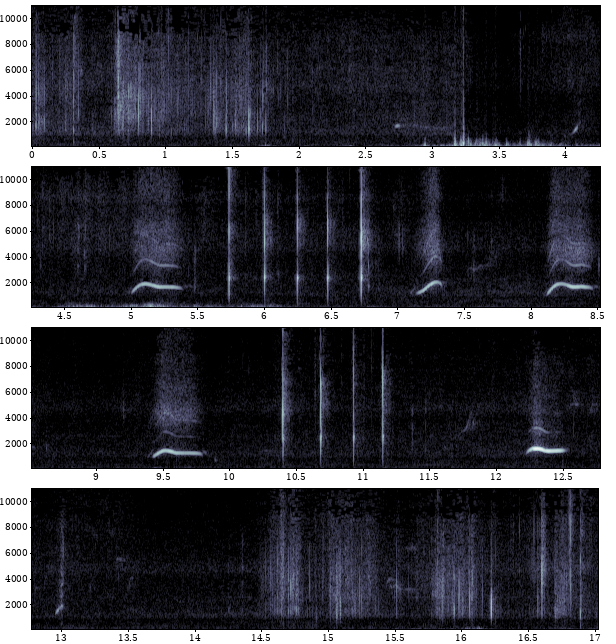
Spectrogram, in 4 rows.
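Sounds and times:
sharp clicks: 5.7 - 6.9, 10.4 - 11.4.

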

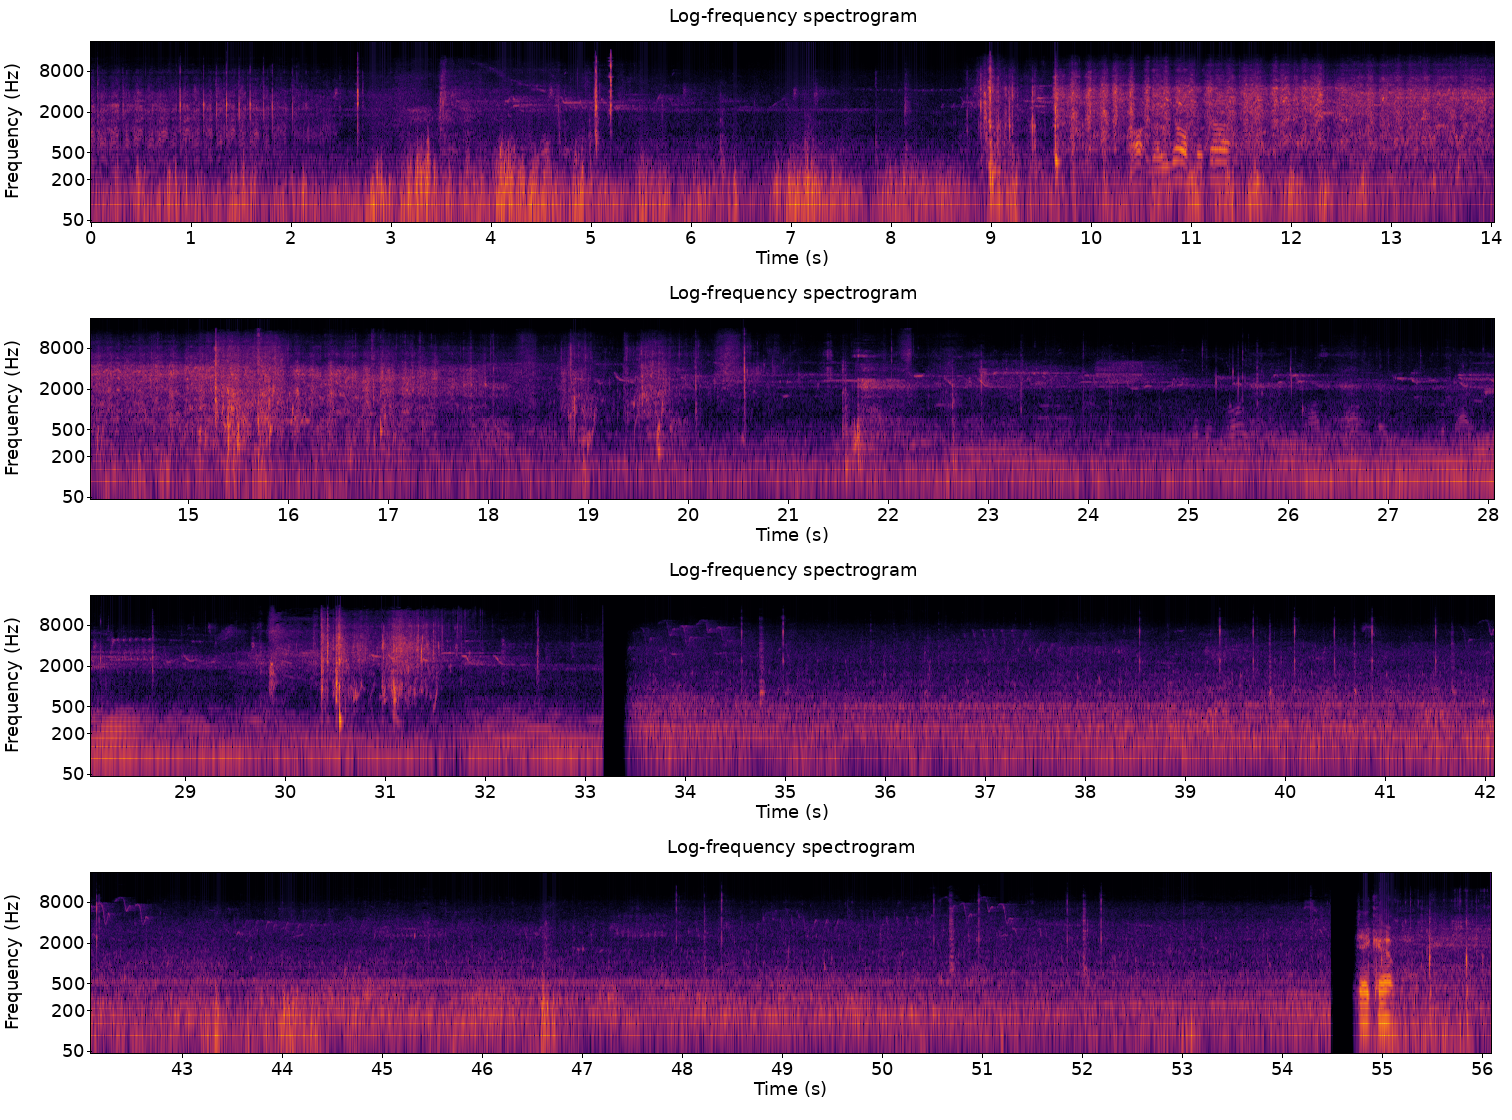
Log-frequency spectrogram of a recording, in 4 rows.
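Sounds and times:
wind and water rumble on microphone: 0.0 - 56.0
electric trolling motor humming: 9.6 - 18.7, 31.8 - 54.5.

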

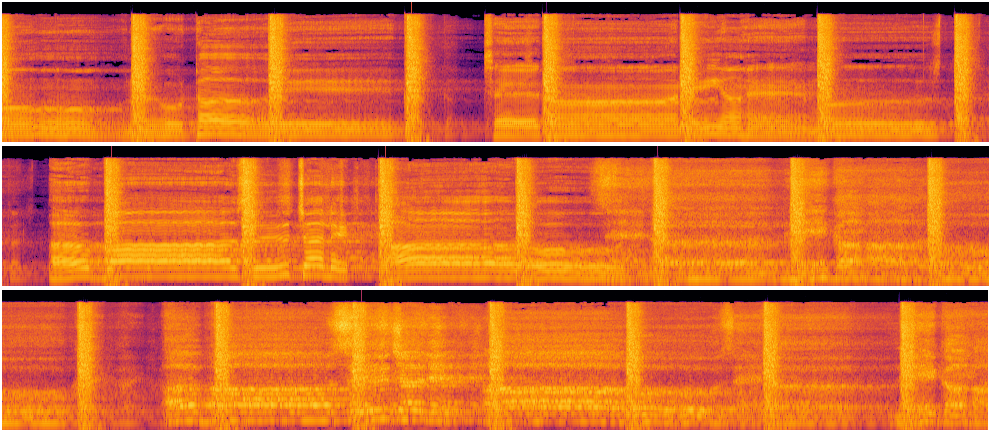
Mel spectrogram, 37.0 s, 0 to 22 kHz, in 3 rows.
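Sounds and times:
men chanting a lament: 0.0 - 37.0
sharp rhythmic beat: 1.6 - 2.0, 3.4 - 3.8, 5.0 - 5.6, 6.8 - 7.2, 8.5 - 8.8, 10.2 - 10.6, 11.9 - 12.4, 13.6 - 14.0, 17.0 - 17.5, 18.8 - 19.1, 20.4 - 20.9, 22.2 - 23.2, 23.9 - 24.4, 25.6 - 26.1, 26.8 - 28.4, 30.7 - 31.6, 32.4 - 33.1, 34.2 - 34.7, 35.9 - 36.4.

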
